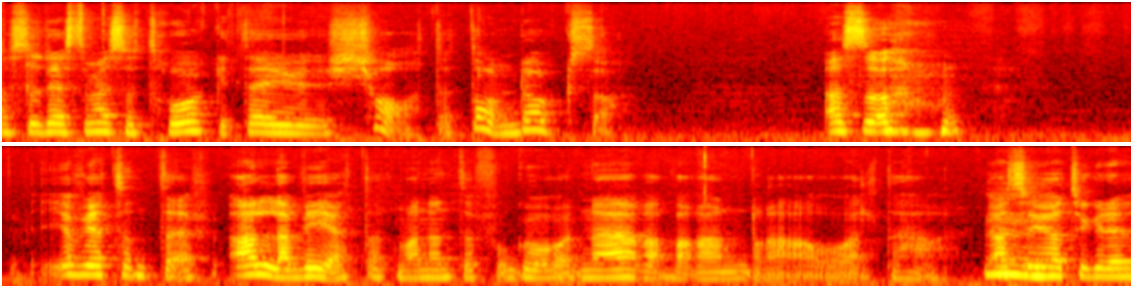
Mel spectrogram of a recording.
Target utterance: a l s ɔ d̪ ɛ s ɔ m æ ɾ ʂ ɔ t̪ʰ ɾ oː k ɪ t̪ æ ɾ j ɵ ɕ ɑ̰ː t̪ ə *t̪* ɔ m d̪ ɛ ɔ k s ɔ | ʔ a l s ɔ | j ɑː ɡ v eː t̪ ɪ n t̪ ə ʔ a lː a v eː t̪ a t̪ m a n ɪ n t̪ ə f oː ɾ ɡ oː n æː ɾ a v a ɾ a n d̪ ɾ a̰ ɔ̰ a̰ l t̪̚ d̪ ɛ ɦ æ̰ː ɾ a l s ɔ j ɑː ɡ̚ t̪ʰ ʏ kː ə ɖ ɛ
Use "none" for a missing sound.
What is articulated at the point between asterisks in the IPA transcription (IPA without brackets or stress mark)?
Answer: t̪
